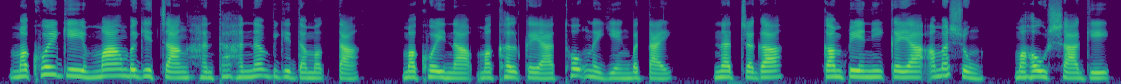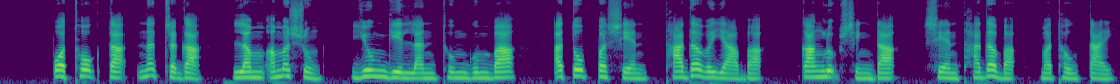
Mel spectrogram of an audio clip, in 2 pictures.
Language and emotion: Manipuri, neutral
